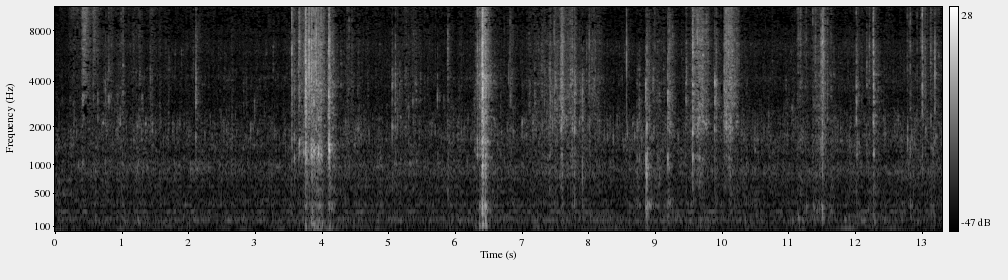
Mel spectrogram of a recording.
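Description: Scattered crinkling rustles and clicks as crispy fried chicken pieces are handled and pushed into a foil-lined snack packet, with a short burst of crackling just under four seconds in and one sharp knock about six seconds in, the loudest sound.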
